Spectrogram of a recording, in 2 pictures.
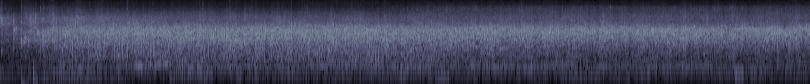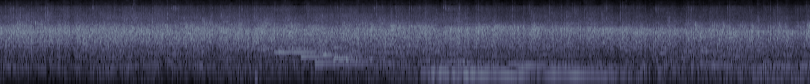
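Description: A seated audience of a few dozen applauding steadily, a dense, even clapping that goes on for the whole stretch.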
